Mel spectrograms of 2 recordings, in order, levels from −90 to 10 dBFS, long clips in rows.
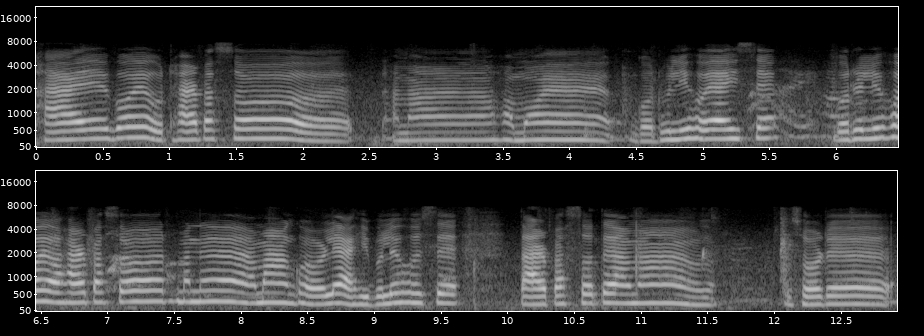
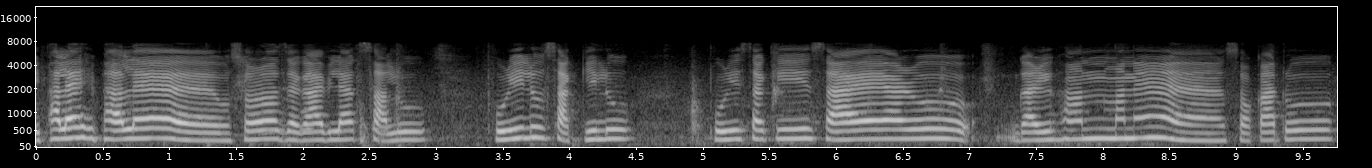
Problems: background sounds at intervals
